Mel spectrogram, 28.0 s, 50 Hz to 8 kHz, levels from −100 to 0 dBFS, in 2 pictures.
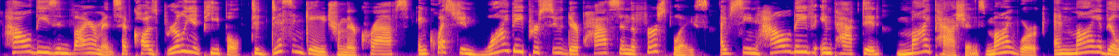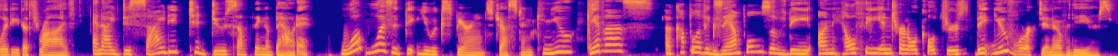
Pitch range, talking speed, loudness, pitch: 170-250 Hz, 155 wpm, -19 LUFS, 205 Hz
